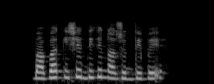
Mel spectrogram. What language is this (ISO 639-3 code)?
ben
